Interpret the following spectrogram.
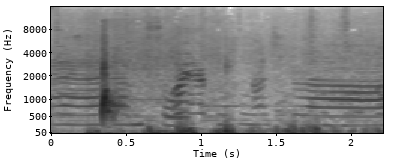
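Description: Women's voices talking with wind rumbling on the microphone, and one sharp pop about a third of a second in.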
